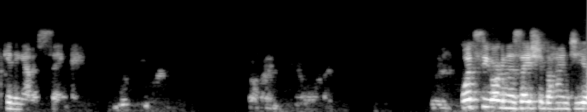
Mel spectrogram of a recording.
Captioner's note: speaking away from mike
